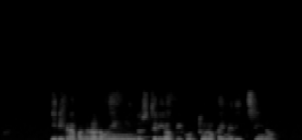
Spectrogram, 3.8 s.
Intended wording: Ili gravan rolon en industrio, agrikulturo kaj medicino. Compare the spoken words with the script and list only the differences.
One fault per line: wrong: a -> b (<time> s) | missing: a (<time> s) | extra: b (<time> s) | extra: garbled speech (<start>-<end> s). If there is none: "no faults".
no faults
